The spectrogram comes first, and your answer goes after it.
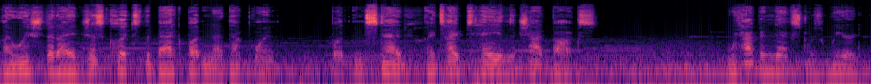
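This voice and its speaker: Deep-voiced man narrating horror stories. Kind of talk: scripted first-person scary story narration. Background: music.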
